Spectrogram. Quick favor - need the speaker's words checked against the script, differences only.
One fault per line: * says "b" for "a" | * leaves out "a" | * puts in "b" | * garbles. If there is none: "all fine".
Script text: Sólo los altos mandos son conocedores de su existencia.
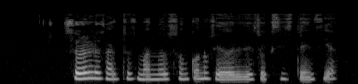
all fine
